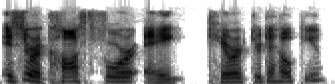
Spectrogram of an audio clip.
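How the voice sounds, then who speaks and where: A man's voice: fairly high pitch, brisk, sharp tone, no echo, muffled recording. A man playing a tabletop game online, curious and asking about the rules. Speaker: player. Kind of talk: tabletop roleplaying chat.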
